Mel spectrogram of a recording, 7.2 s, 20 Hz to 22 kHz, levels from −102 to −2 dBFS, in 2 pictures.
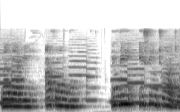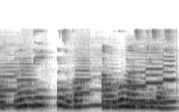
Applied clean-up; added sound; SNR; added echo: none; Wind instrument, woodwind instrument; 11 dB; reverberation time 0.6 s.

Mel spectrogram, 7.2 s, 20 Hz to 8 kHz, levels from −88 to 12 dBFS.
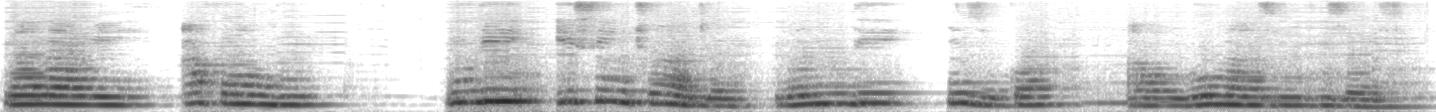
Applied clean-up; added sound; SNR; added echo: neural separator model SepFormer DNS4.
